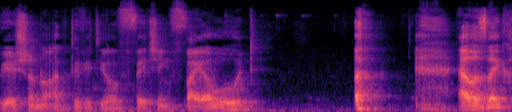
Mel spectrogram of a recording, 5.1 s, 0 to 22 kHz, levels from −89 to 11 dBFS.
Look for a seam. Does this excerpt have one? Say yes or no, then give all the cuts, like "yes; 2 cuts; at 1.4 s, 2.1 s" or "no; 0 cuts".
no; 0 cuts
